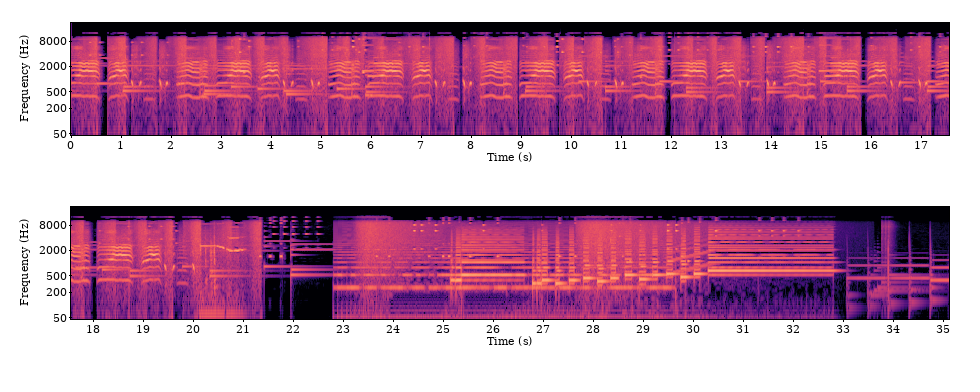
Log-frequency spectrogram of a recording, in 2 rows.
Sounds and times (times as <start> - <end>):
Music: 0.0 - 35.1.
